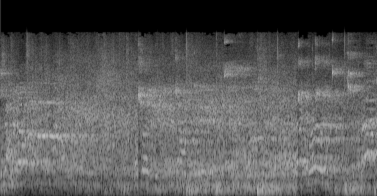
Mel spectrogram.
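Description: A crowd in a large echoing gym cheers and chatters.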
